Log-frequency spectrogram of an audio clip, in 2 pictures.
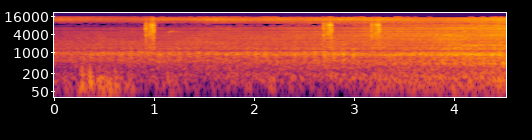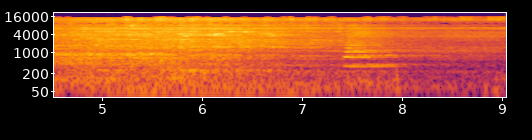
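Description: A train passing, its rumble building to a peak and then fading, with a short horn blast near the end.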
